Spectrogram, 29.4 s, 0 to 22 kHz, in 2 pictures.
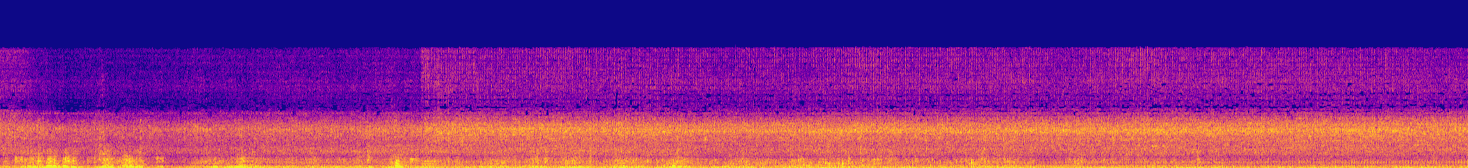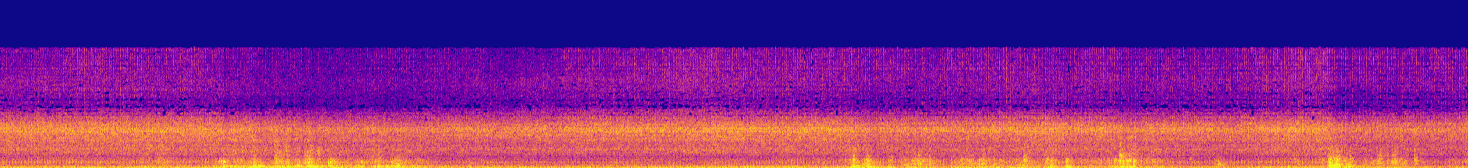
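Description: Hyundai 215 hydraulic excavator's diesel engine running steadily while it works, with scattered clanks and knocks, a cluster of them about seventeen seconds in and more near the end.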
